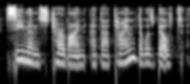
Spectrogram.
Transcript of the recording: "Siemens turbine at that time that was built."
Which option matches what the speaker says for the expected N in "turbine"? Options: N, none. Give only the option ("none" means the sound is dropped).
N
